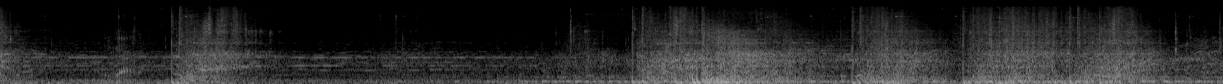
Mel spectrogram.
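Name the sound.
gunshots from M44 bolt-action rifle in video game The Division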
